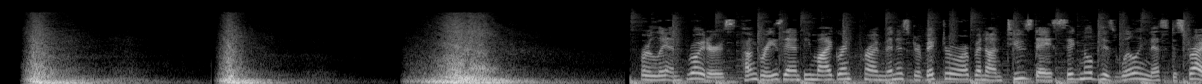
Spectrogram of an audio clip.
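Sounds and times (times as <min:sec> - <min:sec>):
deep boom: 0:00.2 - 0:03.2, 0:04.0 - 0:06.2
whoosh sweeping down: 0:04.0 - 0:06.2.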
